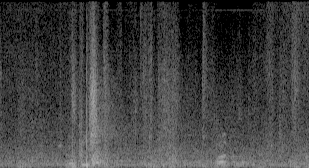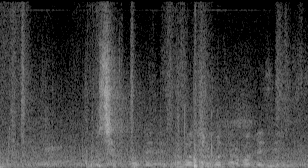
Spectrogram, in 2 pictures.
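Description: Punches thud against a boxer's body.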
